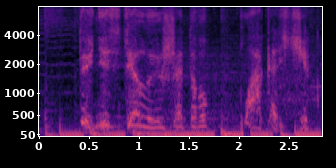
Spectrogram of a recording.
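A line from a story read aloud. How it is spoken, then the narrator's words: Whispered. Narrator (Russian): прошептал Винсент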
